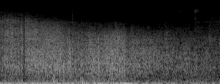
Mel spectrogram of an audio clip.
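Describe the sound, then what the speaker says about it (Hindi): A controlled detonation of unexploded Russian bombs buried in a large pit produces a loud, rumbling blast with a broad roar that lingers and slowly fades. "जैसे ही उन सभी बमों को धमाके में उड़ाया गया"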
